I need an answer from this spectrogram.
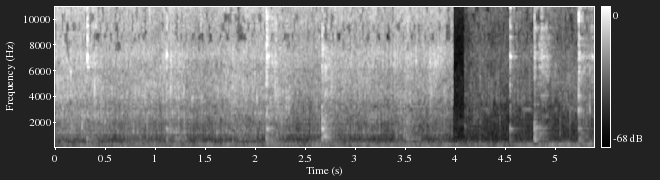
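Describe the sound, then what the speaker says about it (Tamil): Pirandai (adamant creeper) and tamarind being sautéed in a pan, a steady close sizzle with scraping stir strokes throughout, no talk. "இந்த பச்சை கலர் போகிற வரைக்கும் நல்லா வதக்கிக்கோங்க"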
